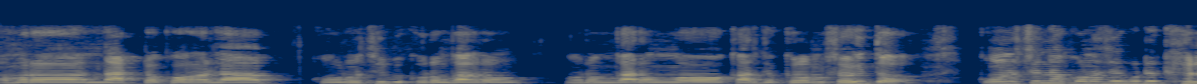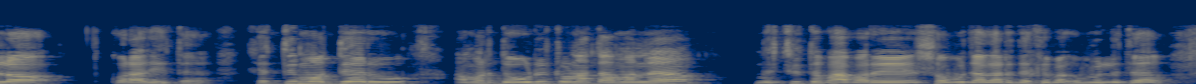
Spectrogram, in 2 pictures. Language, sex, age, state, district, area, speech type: Odia, male, 30-45, Odisha, Bargarh, urban, spontaneous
